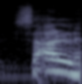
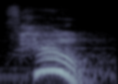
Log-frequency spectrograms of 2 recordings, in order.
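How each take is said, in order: First: The word begins with a tense s sound. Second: The word begins with a plain s sound. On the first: The speaker calls it right. "쌀 해봐라" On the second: The speaker calls it wrong. "살 그러면"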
